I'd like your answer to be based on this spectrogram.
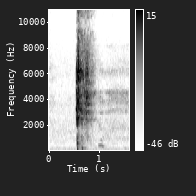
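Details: Female with a tickly, sneezy nose from cold weather: a single sharp, hissing sneeze with a brief breathy tail in a quiet room; sneezing.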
